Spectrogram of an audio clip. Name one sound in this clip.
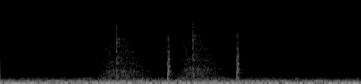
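A wooden drawer slides shut with a soft thump.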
